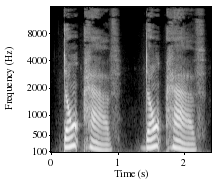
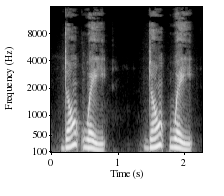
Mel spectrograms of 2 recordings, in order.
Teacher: it's more of a stop at the back of your throat the sound cuts off very suddenly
